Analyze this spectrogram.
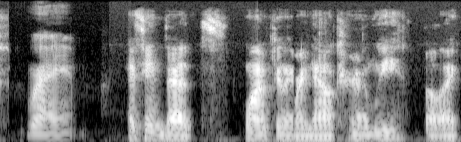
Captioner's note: none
